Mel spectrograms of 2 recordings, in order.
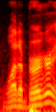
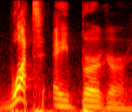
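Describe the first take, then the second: First: It is said flatly, as a plain name. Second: It is said excitedly, as an admiring exclamation. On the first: It names the restaurant chain. The speaker calls it wrong. "it's not Whataburger" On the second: The burger is amazing. The speaker calls it right. "what an amazing burger"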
